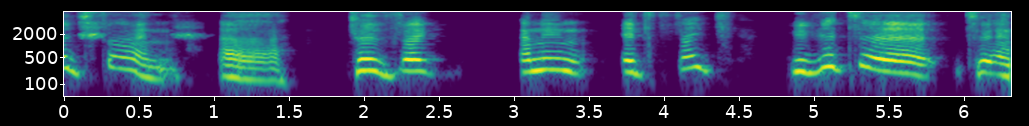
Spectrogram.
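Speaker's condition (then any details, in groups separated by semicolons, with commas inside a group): Spinal muscular atrophy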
